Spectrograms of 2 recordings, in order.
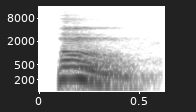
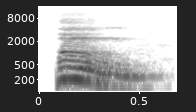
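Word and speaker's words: ཧཱུྃ: It is pronounced Ha, U, M, Hung, or in some dialects in Tibet, Hung, H-U-N-G.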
